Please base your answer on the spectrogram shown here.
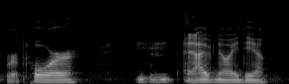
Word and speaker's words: Rapport: i've heard like uh rapport rapport and i have no idea i asked and i was told it's like the t is pronounced so it's not i mean like a french word right developed a nice rapport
